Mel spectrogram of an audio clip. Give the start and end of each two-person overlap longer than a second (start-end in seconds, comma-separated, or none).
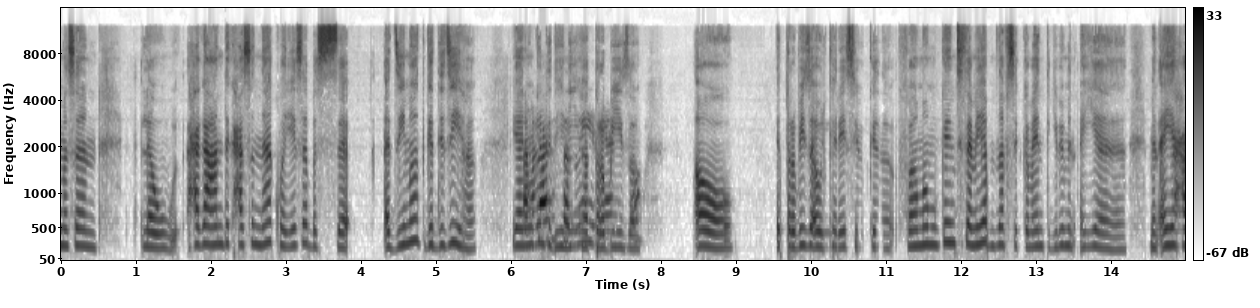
6.2-7.7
